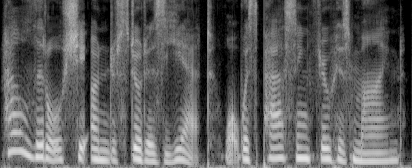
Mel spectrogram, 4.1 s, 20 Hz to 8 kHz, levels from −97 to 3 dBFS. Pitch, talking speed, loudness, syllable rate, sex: 180 Hz, 175 wpm, -17 LUFS, 4.1 syllables/s, female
